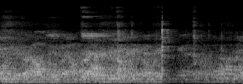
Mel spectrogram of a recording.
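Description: Glass coffee server and pour-over dripper clinking as they are handled and set down on a scale, with one sharp clink about one and a half seconds in, against a background of voices chattering.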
